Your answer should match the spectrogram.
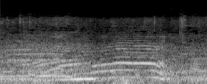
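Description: One long moo from one of the cattle, rising in pitch and then held, lasting about a second and a half.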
